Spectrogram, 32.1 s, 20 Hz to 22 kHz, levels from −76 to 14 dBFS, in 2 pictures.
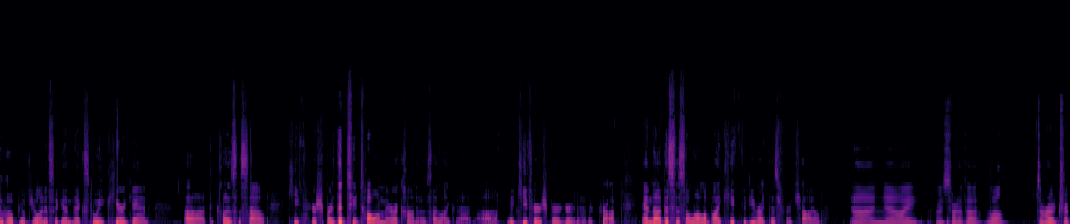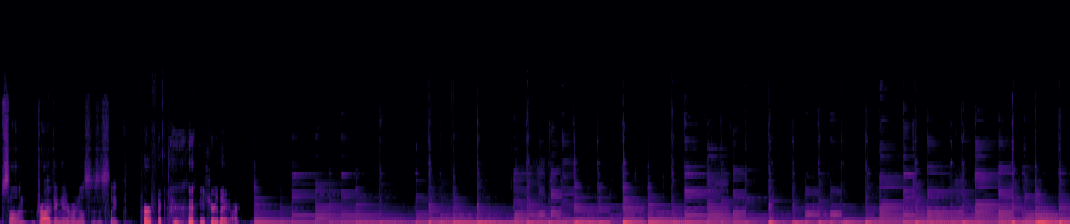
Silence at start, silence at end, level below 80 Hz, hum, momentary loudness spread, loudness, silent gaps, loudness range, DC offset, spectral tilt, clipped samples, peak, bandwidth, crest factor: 0 s; 0 s; -54 dBFS; none; 14 LU; -33 LUFS; none; 7 LU; under 0.1%; -7 dB/octave; under 0.1%; -10 dBFS; 13.5 kHz; 24 dB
